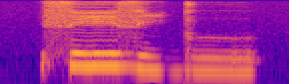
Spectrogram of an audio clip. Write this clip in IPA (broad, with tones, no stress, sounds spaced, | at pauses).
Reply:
s eː˦ z i˨ ɡ u˨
